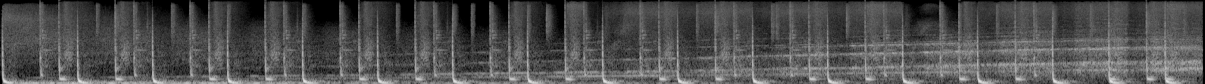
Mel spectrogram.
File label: Drop Build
